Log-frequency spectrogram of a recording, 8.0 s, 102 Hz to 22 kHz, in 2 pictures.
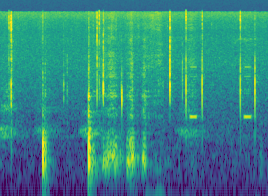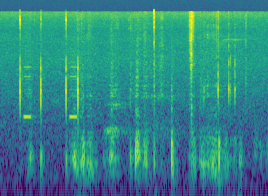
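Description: Nokia 3510i keypad tones: four short beeps, about one every 0.7 seconds, as the menu keys are pressed, with soft key clicks and rubbing of the phone in the hand.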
